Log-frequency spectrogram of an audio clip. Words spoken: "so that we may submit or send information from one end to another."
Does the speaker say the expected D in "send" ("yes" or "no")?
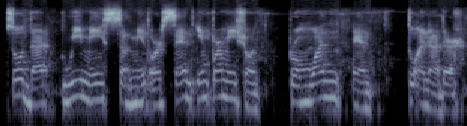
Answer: yes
